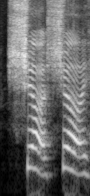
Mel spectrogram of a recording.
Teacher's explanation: श श हा जो श आहे षटकोनातला थोडीशी जीभ वाकडी होते मूर्धन्य आहे तो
